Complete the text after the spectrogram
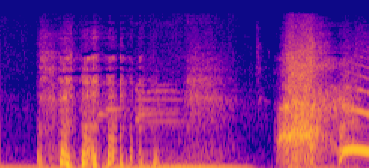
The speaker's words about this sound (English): Hang on, I gotta sneeze.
